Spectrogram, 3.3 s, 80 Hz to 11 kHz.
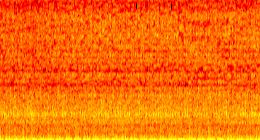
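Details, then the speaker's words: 2000 Suzuki VL1500 Intruder LC V-twin, sat 10 years, running after new battery, Seafoam and rebuilt carburetors: strong, even low thumping at a steady beat without stumbles or popping, no fuel spitting; normal idle. "I love it. She runs. No gas spitting out anywhere."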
